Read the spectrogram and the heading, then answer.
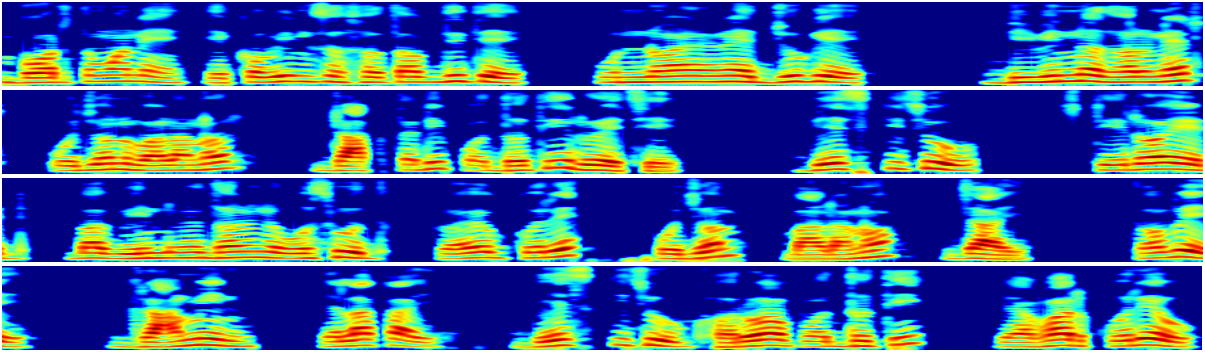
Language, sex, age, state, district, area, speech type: Bengali, male, 45-60, West Bengal, Jhargram, rural, spontaneous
